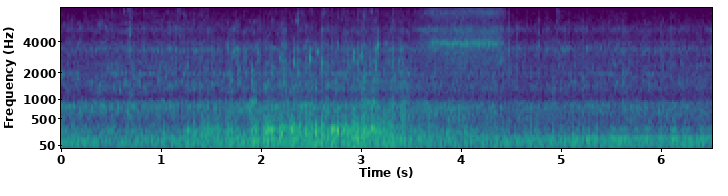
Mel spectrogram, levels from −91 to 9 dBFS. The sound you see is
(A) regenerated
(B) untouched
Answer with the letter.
A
